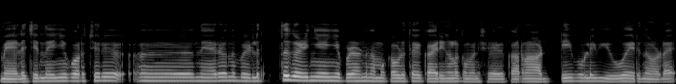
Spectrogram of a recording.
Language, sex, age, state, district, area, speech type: Malayalam, male, 45-60, Kerala, Kozhikode, urban, spontaneous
